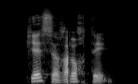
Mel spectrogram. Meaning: 1. patch; insert 2. in-law 3. outsider
- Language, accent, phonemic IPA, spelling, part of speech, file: French, France, /pjɛs ʁa.pɔʁ.te/, pièce rapportée, noun, LL-Q150 (fra)-pièce rapportée.wav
